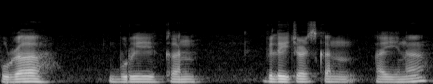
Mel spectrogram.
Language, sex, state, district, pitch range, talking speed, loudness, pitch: Nagamese, male, Nagaland, Dimapur, 120-130 Hz, 85 wpm, -21 LUFS, 125 Hz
